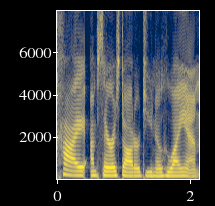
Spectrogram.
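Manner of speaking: ordinary talk, nothing marked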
